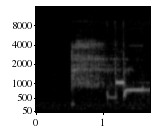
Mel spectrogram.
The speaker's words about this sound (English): oh, see, I'm the one with the phone on. Well, hold on. Let me shut that off.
